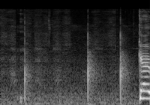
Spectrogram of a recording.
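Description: Chalk writing on a chalkboard: a quiet scratching with a few sharp strokes as a word is written out.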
